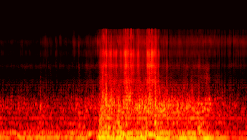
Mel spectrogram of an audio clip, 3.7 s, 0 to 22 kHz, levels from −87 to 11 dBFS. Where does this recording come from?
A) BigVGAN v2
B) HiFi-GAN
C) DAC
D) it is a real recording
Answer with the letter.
A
